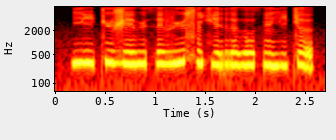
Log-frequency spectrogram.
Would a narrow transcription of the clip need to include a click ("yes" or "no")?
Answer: no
